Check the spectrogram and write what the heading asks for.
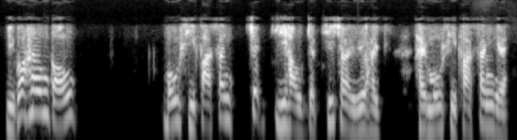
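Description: A man with a Hong Kong Cantonese accent calling in to a radio talk show, halting and repeating himself as he makes his point. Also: fairly high pitch, lively intonation, husky, dry recording. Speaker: radio phone-in caller. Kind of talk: casual call-in talk. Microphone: telephone. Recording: dry phone-line audio.

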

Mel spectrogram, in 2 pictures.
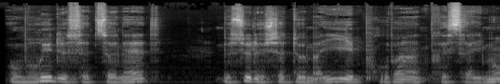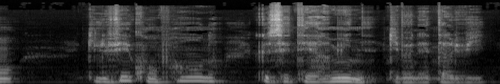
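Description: A man reading a classic novel aloud as narrator, in a measured, expressive storytelling manner. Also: mid-range voice, husky. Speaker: audiobook reader.

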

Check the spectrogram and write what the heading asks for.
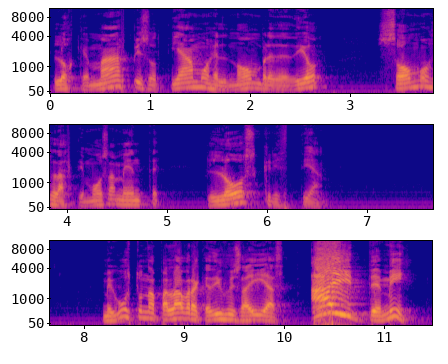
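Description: A male preacher delivers an animated sermon. His voice sits high and moves widely, rising to loud exclamations and sinking into quiet asides.

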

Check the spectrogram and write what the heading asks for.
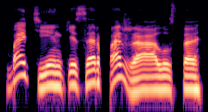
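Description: A male reader voicing a fussy, pious old postman who speaks in a raspy, wheezy whisper and keeps saying sir. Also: mid-range voice, sing-song, unhurried, no echo, clean studio sound, voice pushed up. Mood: fussy, earnest. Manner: deferential, says sir constantly. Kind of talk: audiobook character voicing.

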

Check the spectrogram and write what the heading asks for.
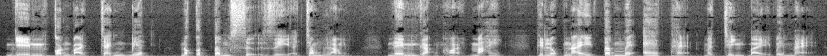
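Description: Husky man narrating a ghost story. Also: mid-range voice, wildly swooping pitch, moderate pace, no room sound. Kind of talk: scripted horror story narration.

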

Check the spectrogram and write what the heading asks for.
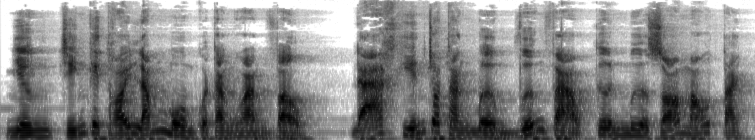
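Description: A male storyteller narrating a folk ghost story, his pitch rising and falling in a lively way. Faint music plays under the reading. His voice sits at a middle pitch. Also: normal speed. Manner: expressive, animated storytelling.

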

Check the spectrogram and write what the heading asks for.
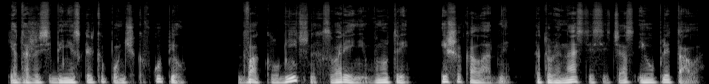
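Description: A man's voice: on the low side, warm tone, breathy edge, no room sound. A man narrating a first-person audiobook in a dry, wry storytelling manner.

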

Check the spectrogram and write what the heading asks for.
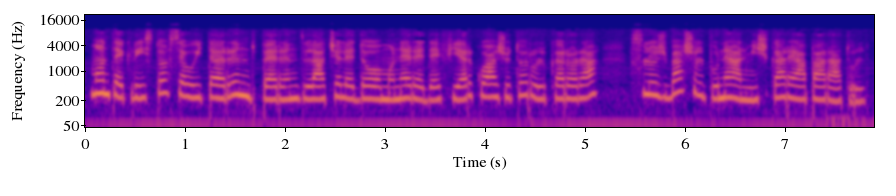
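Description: A woman narrates an audiobook in an even, measured way. Her voice is fairly high and very smooth and clear. It is recorded close and completely dry. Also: no room sound. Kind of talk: scripted narration.

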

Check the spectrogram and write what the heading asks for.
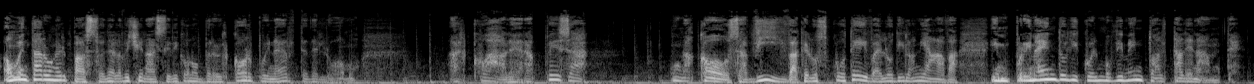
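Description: A man reading a literary story aloud as an audiobook narrator, in a gravelly, husky voice with expressive, dramatic delivery. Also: mid-range voice, fairly quick, faint music behind. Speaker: audiobook reader.

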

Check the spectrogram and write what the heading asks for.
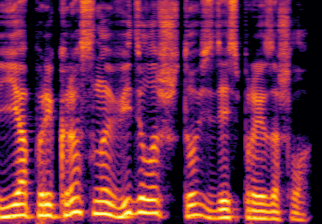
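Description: A man reading an audiobook, voicing a stern female hostess who gives cold commands and later turns smoothly apologetic. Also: mid-range voice, expressive, measured pace, darkish tone, voice pushed up, lightly acted.

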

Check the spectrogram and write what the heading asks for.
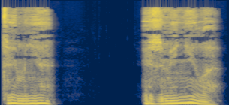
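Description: A man reading an audiobook, voicing a jealous, cowardly old man who is hoarse and out of breath. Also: medium pitch, animated, slow, darkish tone, no echo, clean studio sound. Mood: stunned. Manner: wheezing, despairing.

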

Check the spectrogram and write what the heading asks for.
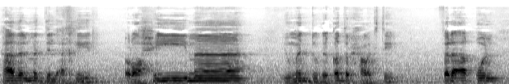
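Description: A man teaching the rules of Quran recitation. He explains methodically, repeats key terms, corrects errors firmly, and chants examples with long drawn-out vowels. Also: fairly low pitch, steady tone, a little mellow. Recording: echoey room with faint background noise.

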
